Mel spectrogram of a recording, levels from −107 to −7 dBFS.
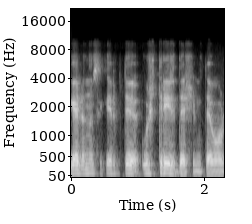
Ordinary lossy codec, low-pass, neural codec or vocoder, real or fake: Opus, 32 kbps; 9.9 kHz; none; real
